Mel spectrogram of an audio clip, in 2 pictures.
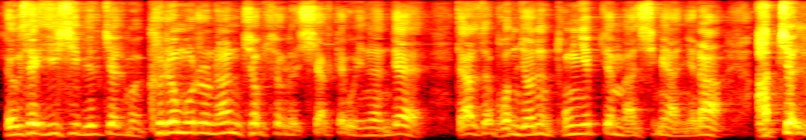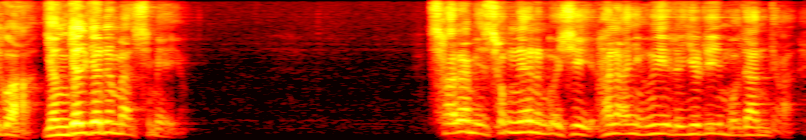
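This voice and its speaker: A man's voice: sits high, creaky, a little mellow, breathy edge. A male pastor delivering a Sunday sermon, emphatic and putting rhetorical questions to the congregation.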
